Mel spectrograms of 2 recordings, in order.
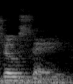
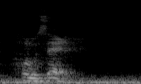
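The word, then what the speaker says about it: José: like not a y it sounds like an english h so that's jose it's not jose okay it's jose okay um anything with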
